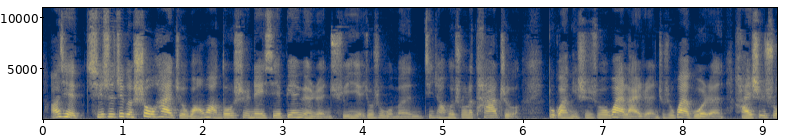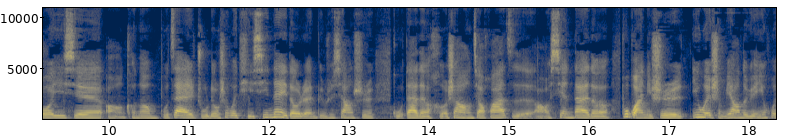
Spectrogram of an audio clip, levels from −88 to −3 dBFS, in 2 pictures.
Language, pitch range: Chinese, 170-230 Hz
